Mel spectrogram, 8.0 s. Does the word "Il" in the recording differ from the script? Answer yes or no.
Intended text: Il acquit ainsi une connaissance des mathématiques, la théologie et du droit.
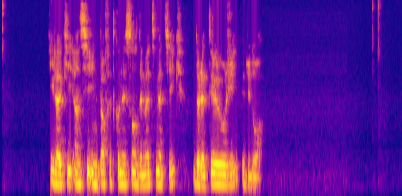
no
